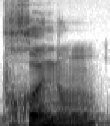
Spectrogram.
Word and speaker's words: prenons: Je prends, tu prends, il prend, nous prenons, vous prenez, ils prennent. You might have heard that the en in the verb is pronounced differently for the plural subject pronouns.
